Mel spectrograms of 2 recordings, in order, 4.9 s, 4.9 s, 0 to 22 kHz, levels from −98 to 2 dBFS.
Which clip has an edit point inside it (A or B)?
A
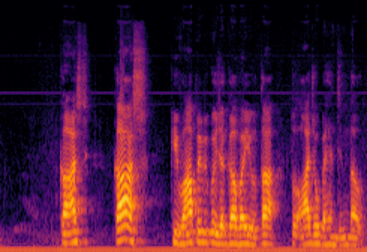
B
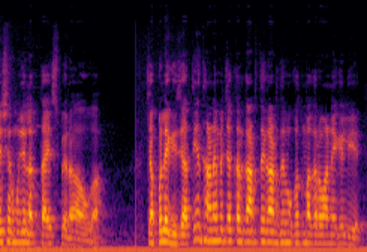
B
